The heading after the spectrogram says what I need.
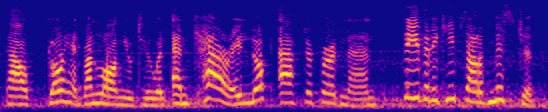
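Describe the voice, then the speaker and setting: An actress playing a prim, patient older sister who coaxes and chides children in a 1950s radio drama. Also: female voice, on the high side, expressive, a little fast, natural voice. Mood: chiding. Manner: proper, coaxing, gently chiding. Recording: dull, noisy vintage radio recording.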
